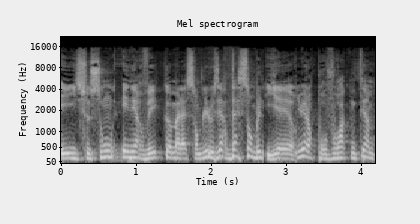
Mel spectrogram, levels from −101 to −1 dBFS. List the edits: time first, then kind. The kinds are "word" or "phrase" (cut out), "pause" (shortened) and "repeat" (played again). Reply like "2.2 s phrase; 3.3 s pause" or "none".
2.0 s phrase; 2.7 s word; 3.1 s phrase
